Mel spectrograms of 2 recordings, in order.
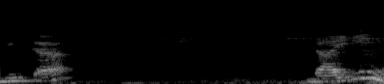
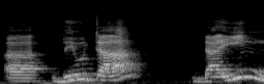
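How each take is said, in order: First: বিউটাডাইন stretched out very slowly and softly, rising on ডাইন; very slow pronunciation. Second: বিউটাডাইন stretched slowly with the end ডাইন said clearly; drawn-out pronunciation. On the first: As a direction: draw out every syllable of বিউটাডাইন softly. (বিউটাডাইন খুব ধীরে, নরম গলায় টেনে) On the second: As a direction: say বিউটাডাইন syllable by syllable, with the ডাইন ending held long. (বিউটাডাইন ধীরে টেনে টেনে উচ্চারণ) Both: Shown as a demonstration. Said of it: "ডাইন উচ্চারণ করতে হবে".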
